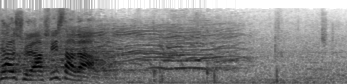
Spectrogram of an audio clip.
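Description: A young man speaks sharply, close by.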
